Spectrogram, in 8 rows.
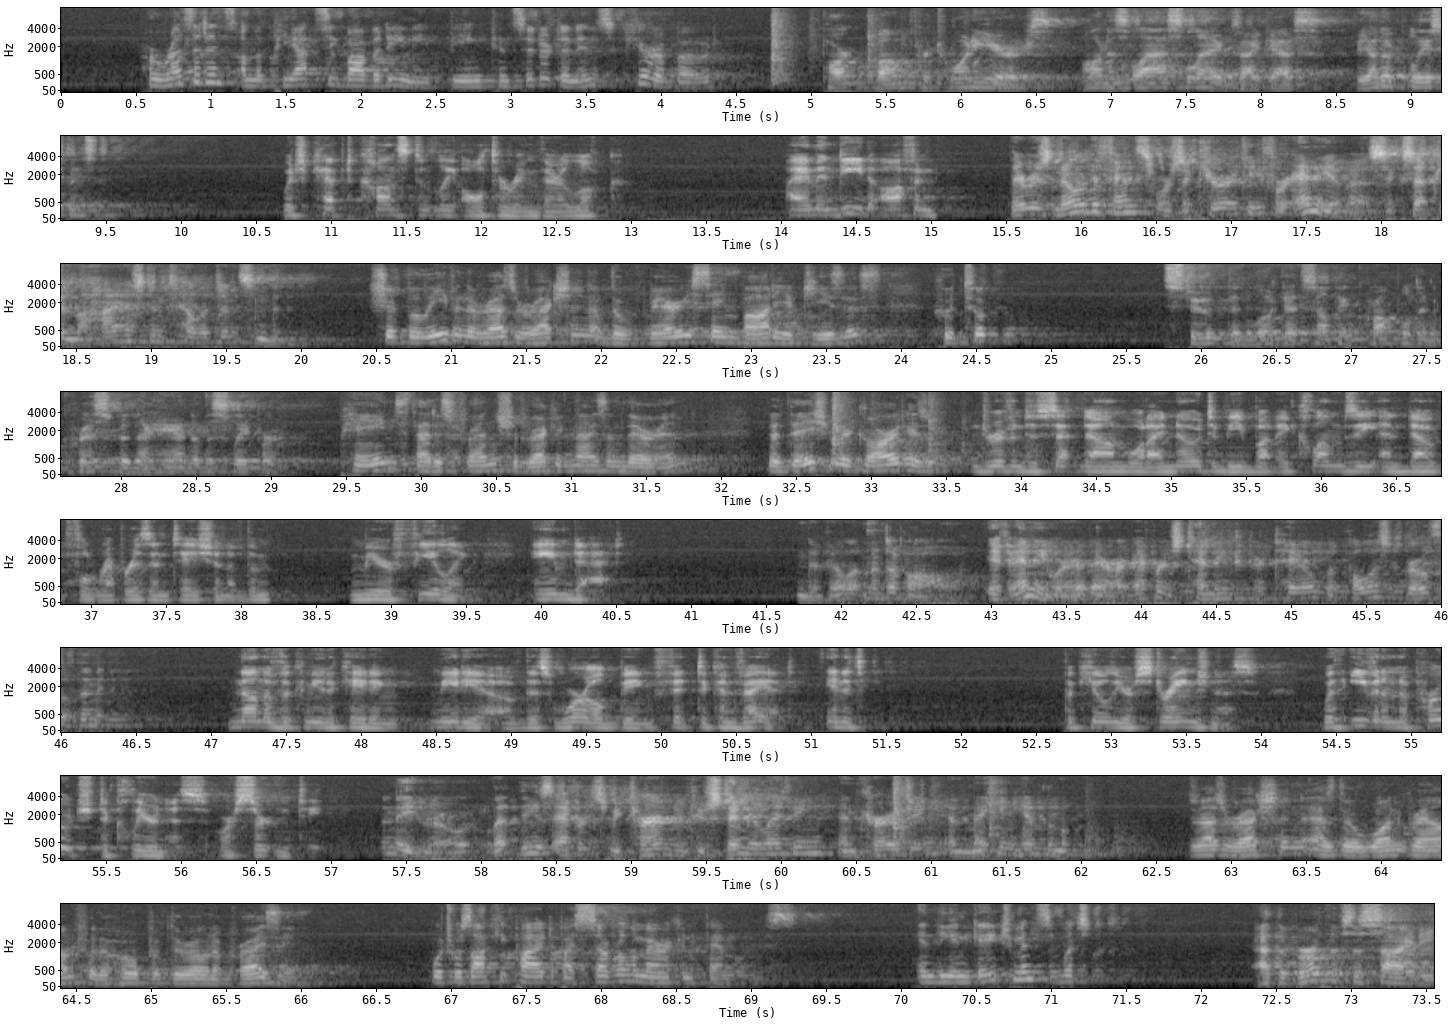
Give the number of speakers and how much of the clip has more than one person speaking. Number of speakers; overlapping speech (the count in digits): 5, no overlap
